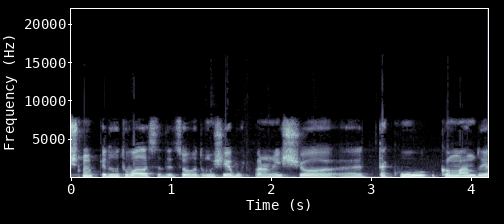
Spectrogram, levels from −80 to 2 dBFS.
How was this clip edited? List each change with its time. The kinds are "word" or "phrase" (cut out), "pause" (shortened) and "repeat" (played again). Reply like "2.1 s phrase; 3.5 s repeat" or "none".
none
